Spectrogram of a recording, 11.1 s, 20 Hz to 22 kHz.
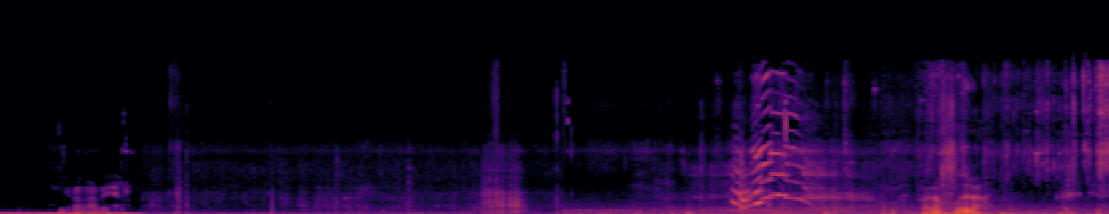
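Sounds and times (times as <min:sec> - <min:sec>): steady low hum: 0:00.0 - 0:11.0
door hinge squeaking: 0:07.2 - 0:08.3.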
